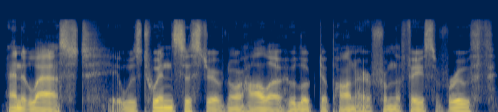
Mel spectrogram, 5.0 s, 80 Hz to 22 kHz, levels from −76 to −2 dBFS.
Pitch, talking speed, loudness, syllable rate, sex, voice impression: 90 Hz, 215 wpm, -19 LUFS, 4.9 syllables/s, male, very masculine, adult-like, slightly thick, cool, slightly calm, slightly elegant, slightly sweet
